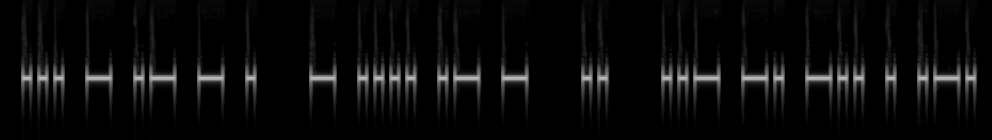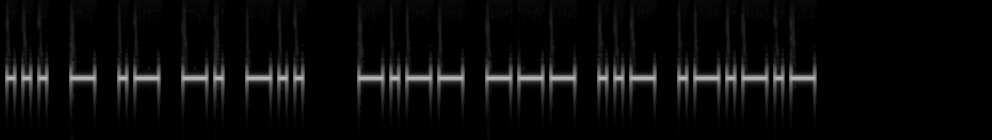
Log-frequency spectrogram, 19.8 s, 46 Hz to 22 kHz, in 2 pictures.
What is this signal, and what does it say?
Morse code, heard as a keyed tone, about 16 wpm, 700 Hz. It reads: STATE THAT I UNDERSTAND YOU.
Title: Sentences from Top 1000 Words - Review Part 2 - 15wpm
